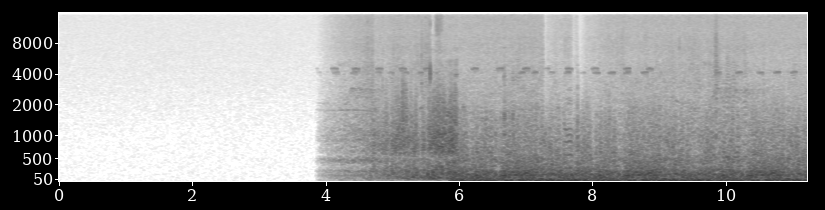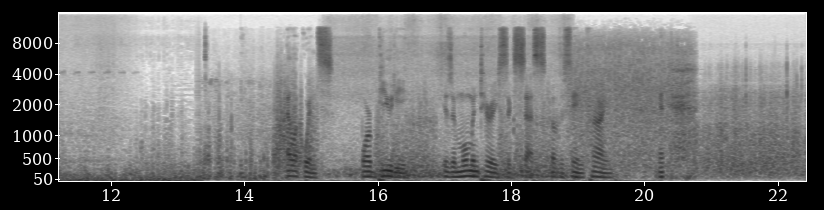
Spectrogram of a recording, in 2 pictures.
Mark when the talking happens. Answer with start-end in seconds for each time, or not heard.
13.9-20.3.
